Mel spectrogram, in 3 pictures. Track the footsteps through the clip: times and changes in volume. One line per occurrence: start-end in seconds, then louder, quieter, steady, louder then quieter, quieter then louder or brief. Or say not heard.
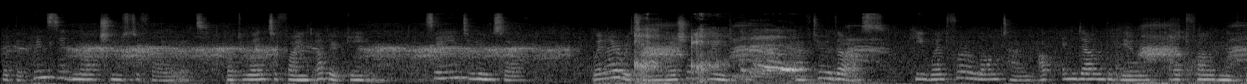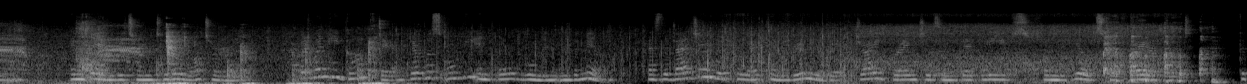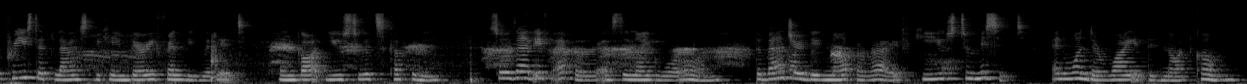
11.1-16.5 louder then quieter.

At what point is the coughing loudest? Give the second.
8 s.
